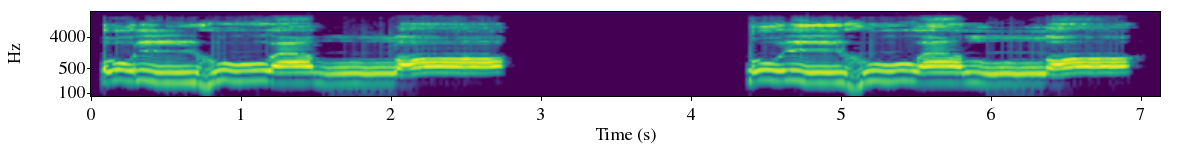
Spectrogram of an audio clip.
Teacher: জবর ল এই লামকে মোটা অর্থাৎ ল বলে পড়তে হবে কারণ আল্লাহ শব্দের আগের হরফে জবর অথবা পেশ হইলে এই লামকে ল অর্থাৎ মোটা করিয়া পড়িতে হয়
